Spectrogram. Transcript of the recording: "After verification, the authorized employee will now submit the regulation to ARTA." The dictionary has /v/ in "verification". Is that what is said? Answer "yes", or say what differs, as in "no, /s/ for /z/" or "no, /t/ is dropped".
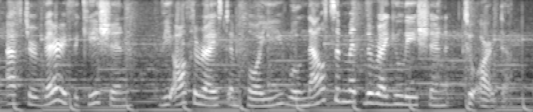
yes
